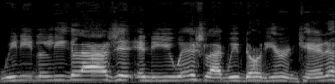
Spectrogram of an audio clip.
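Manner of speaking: plain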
